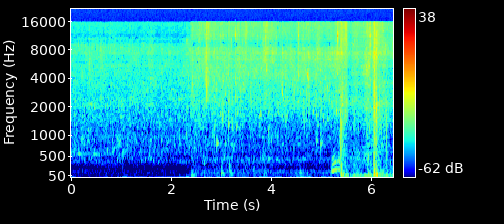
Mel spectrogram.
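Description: Near silence: a faint, even woodland hiss with a few faint ticks. Near the end, louder footsteps on the dirt trail begin.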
